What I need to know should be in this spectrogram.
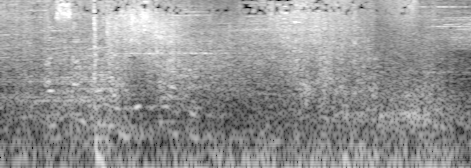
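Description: A triumphant fanfare swells as a victory is announced.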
